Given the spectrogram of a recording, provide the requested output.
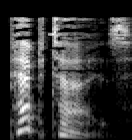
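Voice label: "peptize", British English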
